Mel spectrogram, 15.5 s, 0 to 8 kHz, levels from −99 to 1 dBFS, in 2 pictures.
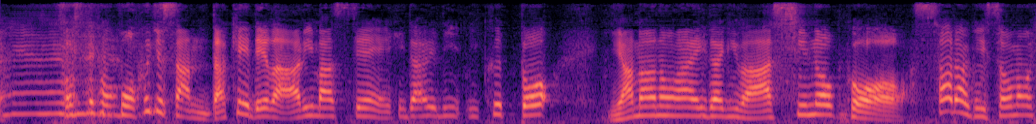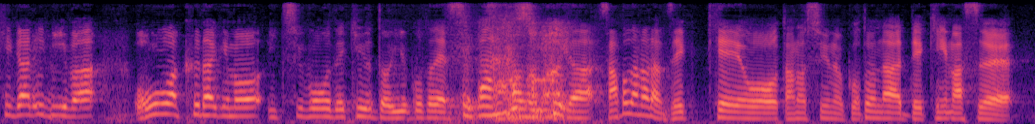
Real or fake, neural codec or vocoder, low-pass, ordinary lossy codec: fake; codec, 16 kHz, 1.1 kbps, Voila-Tokenizer; 7.2 kHz; none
